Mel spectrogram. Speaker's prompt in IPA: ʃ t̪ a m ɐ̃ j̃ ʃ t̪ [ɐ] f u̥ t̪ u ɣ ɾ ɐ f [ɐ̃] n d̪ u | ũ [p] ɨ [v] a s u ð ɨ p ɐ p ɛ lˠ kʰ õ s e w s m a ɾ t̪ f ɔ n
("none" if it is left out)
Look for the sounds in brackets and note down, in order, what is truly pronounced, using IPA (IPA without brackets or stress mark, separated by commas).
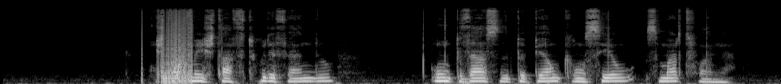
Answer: a, ɐ̃, p, ð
